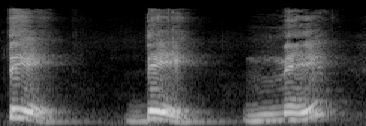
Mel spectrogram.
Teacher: a língua encosta nos dentes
